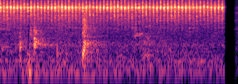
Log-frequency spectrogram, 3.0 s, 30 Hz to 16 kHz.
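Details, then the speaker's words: 1973 Raleigh International vintage road bike after straightening the rear derailleur hanger: quick dry chain ticking with scraping grind bursts when shifting up, as the derailleur is still slightly twisted; owner considers shortening the chain. "the hangers fixed but the derailleur is still twisted a little bit makes a little too much racket hear that grind going up there guys going from here to here"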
